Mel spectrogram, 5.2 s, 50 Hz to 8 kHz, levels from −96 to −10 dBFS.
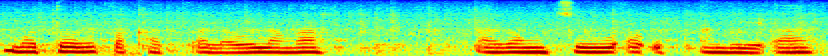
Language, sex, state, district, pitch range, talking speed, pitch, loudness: Mizo, female, Mizoram, Aizawl, 190-200 Hz, 140 wpm, 195 Hz, -13 LUFS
